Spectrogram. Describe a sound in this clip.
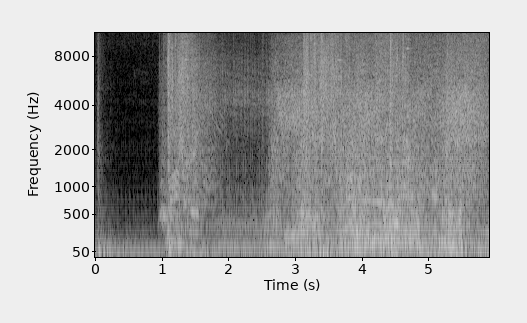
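Weapons clash and strike in a noisy fight.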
